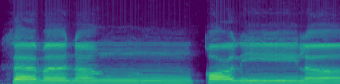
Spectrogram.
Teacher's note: Ikhfa hakiki di sini dibaca tebal kerana qaf merupakan huruf isti'la.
